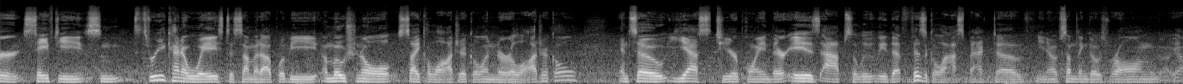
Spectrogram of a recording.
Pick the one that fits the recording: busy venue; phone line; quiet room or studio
busy venue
